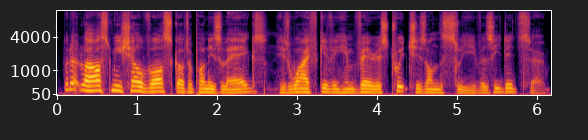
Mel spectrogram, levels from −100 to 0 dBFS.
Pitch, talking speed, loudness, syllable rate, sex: 140 Hz, 215 wpm, -19 LUFS, 4.8 syllables/s, male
